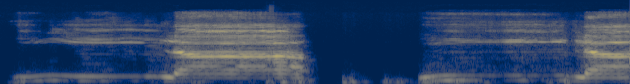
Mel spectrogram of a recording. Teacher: ای کو بھی کھینچنا ہے لا کو بھی کھینچنا ہے کیونکہ کھڑی زیر ہے کھڑا زبر ہے۔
